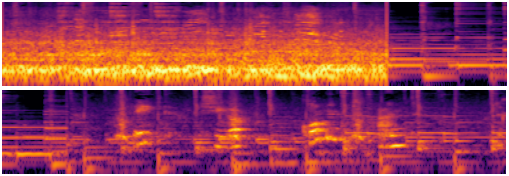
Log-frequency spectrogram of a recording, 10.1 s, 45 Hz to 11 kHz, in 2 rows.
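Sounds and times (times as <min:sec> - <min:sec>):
miniature train rumbling: 0:00.0 - 0:03.9
music with clear notes: 0:00.0 - 0:10.0.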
